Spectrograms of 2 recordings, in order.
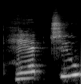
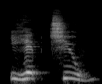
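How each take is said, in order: First: Réptil, HÉP-til, open É; stressed first syllable. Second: Reptil, hep-TIL, stress moves to the end; stressed last syllable. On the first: Teacher marking the stressed syllable, Réptil stressed on RÉP. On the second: Teacher marking the stressed syllable, reptil stressed on TIL. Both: Shown as a demonstration. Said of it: "tô marcando a sílaba tônica".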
